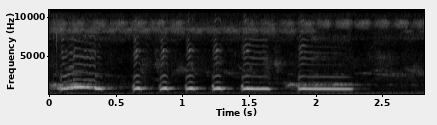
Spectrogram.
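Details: Bangkok-type zebra dove, a lively singer said to push other doves into song. Gives a wavering opening coo, then five quick clipped notes, then a long steady coo, all in a clear mid pitch.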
